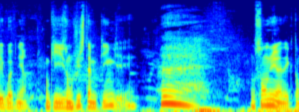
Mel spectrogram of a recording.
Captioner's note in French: soupir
